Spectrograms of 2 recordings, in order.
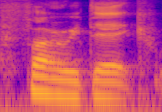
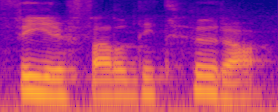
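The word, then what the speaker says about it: Fyrfaldigt hurra: It's not furry dick. It is, in fact, Fyrfaldigt, hurra.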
